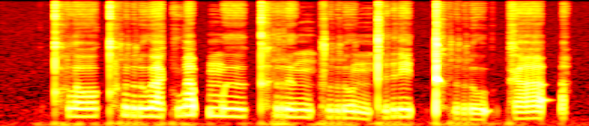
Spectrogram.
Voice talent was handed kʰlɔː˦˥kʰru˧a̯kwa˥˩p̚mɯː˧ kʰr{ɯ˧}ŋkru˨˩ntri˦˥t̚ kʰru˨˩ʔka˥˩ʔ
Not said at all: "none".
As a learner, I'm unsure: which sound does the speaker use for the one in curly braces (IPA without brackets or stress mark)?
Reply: ɯ˧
